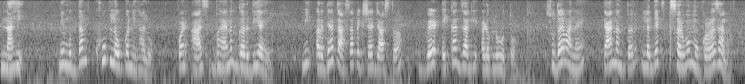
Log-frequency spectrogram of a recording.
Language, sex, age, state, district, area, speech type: Marathi, female, 45-60, Maharashtra, Nagpur, urban, read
